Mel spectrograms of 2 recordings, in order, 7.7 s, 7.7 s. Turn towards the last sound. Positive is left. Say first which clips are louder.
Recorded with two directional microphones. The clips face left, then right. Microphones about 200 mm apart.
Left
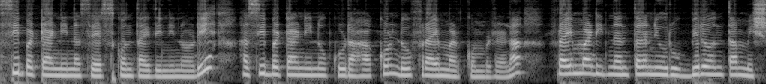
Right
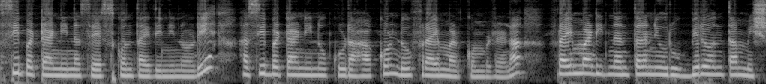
# left 3 dB
turn(degrees=35)  # may be behind; listen again after turning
